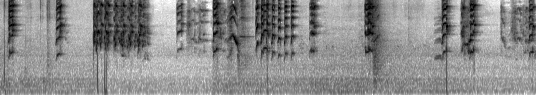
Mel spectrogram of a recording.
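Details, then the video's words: Happy African lovebirds flying freely, wings unclipped, filling the air with dense shrill chatter, rapid squeaky chirp runs and scattered sharp single notes. "Happy lovebirds making sounds || Lovebird sounds to attract birds"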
